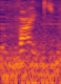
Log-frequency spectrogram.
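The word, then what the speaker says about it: wyd: Original word for white rhino was vite. Vite means wide in apricots, but over time it was misheard and mispronounced and it turned into the white.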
